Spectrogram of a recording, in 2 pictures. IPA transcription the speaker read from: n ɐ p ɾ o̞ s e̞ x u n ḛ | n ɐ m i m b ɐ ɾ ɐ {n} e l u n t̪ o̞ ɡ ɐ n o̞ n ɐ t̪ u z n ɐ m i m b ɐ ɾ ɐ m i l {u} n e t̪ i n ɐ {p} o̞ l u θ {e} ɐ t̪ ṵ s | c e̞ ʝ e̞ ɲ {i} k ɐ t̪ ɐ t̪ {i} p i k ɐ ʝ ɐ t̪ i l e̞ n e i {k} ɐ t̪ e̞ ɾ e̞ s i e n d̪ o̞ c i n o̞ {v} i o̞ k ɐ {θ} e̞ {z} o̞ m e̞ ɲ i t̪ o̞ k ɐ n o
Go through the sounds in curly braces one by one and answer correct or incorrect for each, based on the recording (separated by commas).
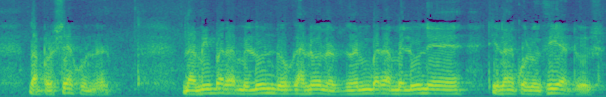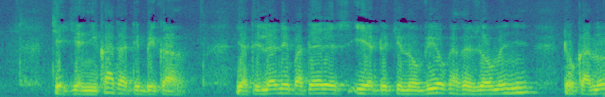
incorrect, correct, incorrect, incorrect, correct, correct, incorrect, correct, correct, correct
